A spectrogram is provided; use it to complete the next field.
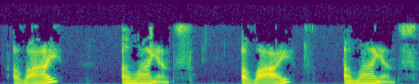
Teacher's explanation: The second syllable of alliance sounds like lie. It uses the long i sound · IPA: aɪ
